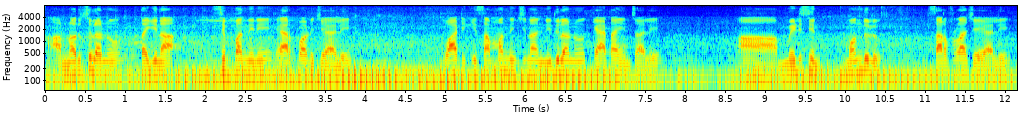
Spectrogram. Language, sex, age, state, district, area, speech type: Telugu, male, 45-60, Andhra Pradesh, Guntur, rural, spontaneous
